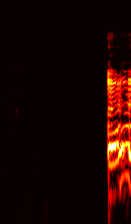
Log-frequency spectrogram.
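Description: A man begins reciting in a loud, melodic voice, close to a microphone.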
